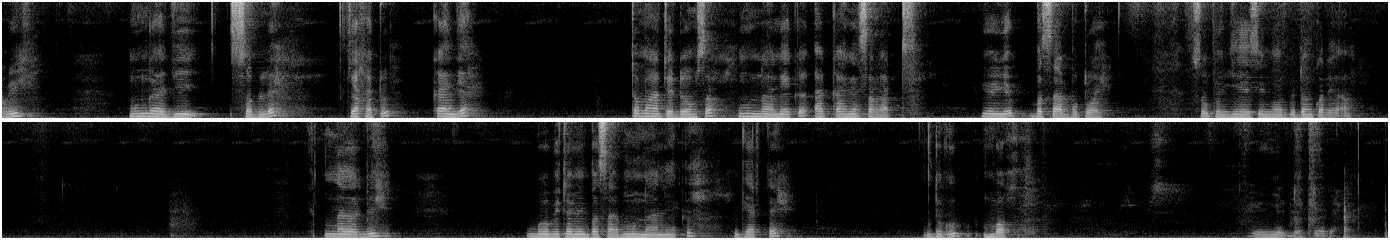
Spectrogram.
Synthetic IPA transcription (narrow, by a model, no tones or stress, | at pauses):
bi | muŋɡaɟisoble | ɟaxatu | kaɲɟa | tamaːtedoːmsamunːanekaʔakːaːnesalaːt | jojəbasaːbutoe | sopeɟijesinaɾbidaŋkodea̰m | nabi | bobitamibasaːbmunːanɛkːə | ɡɛɾte | duɡumbɔx | jojədɛtːede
